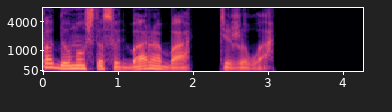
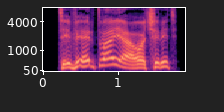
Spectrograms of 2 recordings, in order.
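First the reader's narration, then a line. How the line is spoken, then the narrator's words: Shouting. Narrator (Russian): крикнула она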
